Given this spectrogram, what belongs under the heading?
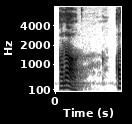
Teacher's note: यह मूर्धन्य है स्पर्श है सघोष है नासिक और अल्प प्राण है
